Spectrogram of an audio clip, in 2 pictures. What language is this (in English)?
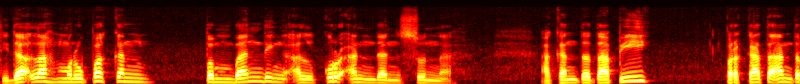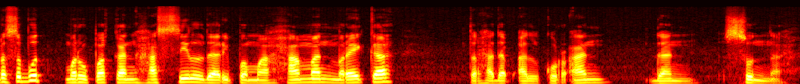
Indonesian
